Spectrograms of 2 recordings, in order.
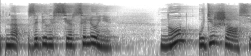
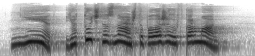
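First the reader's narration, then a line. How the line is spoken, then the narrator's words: Bitter sigh. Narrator (Russian): горько вздохнул Равиль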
